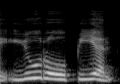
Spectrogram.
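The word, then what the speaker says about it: European: इसका साउंड कहाँ से स्टार्ट हो रहा है, यू से, यूरोपियन। यहाँ भी देखिए या आ रहा है ना, या का साउंड आ रहा है यहाँ भी, तो या क्या है यहाँ पर, कॉन्सोनेंट है।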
